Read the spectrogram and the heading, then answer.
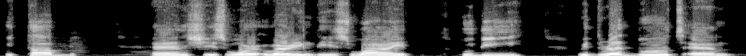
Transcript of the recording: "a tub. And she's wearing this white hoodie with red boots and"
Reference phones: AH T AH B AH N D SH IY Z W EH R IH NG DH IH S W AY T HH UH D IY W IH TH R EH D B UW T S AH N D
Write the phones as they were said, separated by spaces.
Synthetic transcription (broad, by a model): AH T AH B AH N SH IY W W EH R IH NG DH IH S W AY T HH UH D IY W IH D R EH D B UW T S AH N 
